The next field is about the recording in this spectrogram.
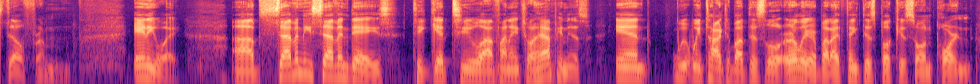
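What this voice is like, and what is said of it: Big thick accent. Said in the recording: “I got a big thick accent”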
